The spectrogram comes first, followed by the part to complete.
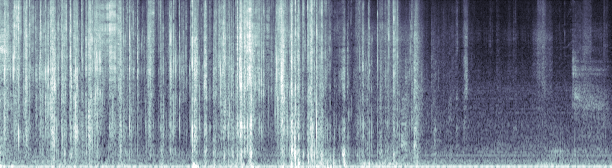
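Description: A foil-wrapped trading-card pack being torn open and crinkled by hand. The crackling is dense for about the first seven seconds, then gives way to quieter handling with a few light clicks.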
